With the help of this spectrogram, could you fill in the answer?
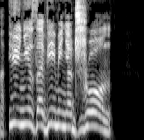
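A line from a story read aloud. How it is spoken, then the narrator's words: Growled. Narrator (Russian): прорычал он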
